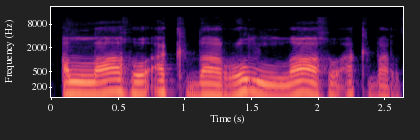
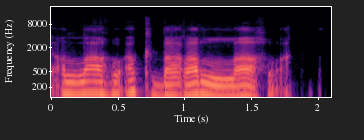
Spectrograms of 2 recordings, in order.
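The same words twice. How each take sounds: First: The first Akbar ends with a linking u vowel. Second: The first Akbar ends with a linking a vowel. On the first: "The Ra has a Dhamma" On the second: "The Ra has a Fatha"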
